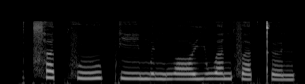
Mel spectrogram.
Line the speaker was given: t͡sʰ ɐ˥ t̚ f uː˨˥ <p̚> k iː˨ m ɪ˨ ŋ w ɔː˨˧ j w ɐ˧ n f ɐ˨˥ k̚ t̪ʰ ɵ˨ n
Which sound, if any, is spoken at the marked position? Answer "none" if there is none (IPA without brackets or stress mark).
p̚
